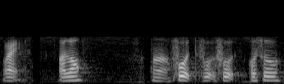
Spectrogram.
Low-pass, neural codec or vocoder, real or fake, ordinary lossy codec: 3.6 kHz; none; real; none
